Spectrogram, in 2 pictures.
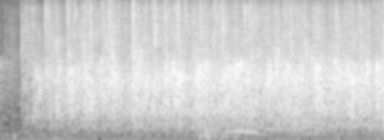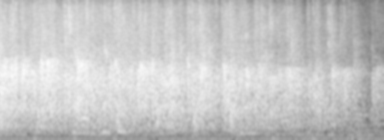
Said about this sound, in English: So give her a warm round of applause.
